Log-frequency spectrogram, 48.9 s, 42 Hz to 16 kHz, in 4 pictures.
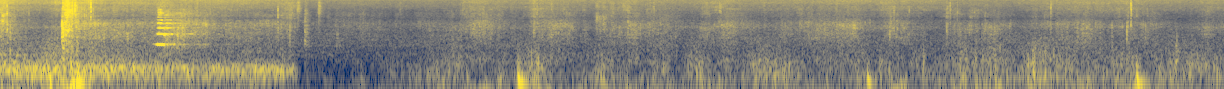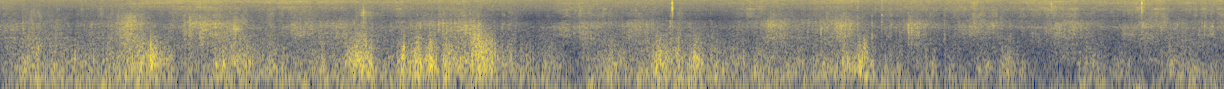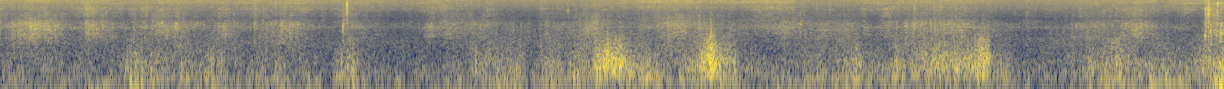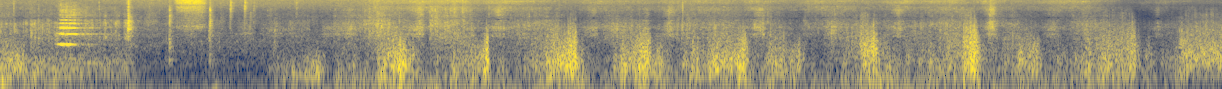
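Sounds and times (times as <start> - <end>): bike tyres rolling on wet track: 0.0 - 48.9
wind rushing over microphone: 0.0 - 48.9
high squeak: 1.4 - 2.5, 37.2 - 38.1.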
